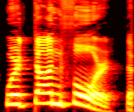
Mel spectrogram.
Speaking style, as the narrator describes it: the men shouted in a panic

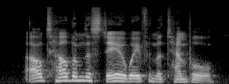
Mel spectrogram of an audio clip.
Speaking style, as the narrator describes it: Dato sighed

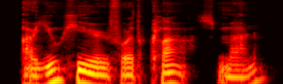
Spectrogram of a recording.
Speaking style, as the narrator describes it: he said, slurring his words

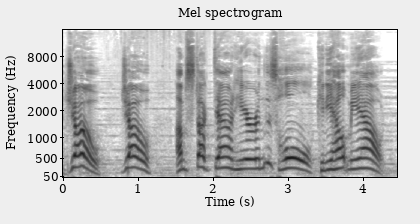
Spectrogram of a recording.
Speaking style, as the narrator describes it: he shouts up

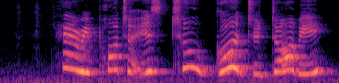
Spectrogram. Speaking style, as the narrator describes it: he squeaked, wiping large tears out of his enormous eyes

